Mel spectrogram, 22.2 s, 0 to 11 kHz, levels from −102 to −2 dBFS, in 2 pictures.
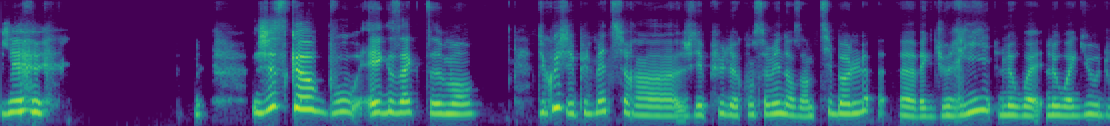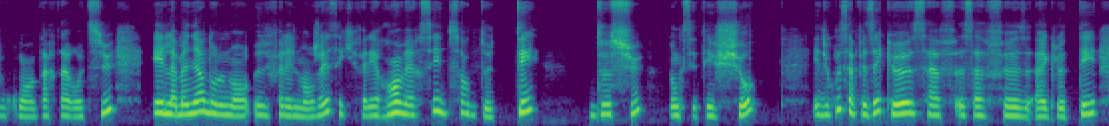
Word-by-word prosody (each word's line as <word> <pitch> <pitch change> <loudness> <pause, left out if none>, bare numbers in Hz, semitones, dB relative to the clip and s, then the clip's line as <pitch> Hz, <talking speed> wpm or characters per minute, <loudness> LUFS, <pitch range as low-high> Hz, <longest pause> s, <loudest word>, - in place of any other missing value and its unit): J'ai 260 +1 +4 2.1
Jusqu'au 320 +3 +7
bout 260 +1 -3
exactement. 230 -2 +2 0.6
Du 250 - -4
coup 350 - +7
j'ai 230 -10 -3
pu 240 +3 -7
le 225 - -6
mettre 265 +2 -1
sur 240 -5 -3
un 190 -1 -2
j'ai 200 +2 -4
pu 230 +3 -7
le 200 -3 -2
consommer 215 +3 -2
dans 195 -5 -2
un 175 - -4
petit 235 +7 -9
bol, 230 +5 0 0.3
heu, - - 0
avec 175 -1 -1
du 185 +3 -6
riz, 245 +11 0
le 200 0 -1
wa 190 -1 +1
le 200 0 -1
Wagyu 195 +3 -2
du 190 -1 -13
coup 180 0 -8
en 170 -1 -5
tartare 185 -1 -4
au-dessus 240 - -2 0.4
et 245 0 +6
la 220 -2 +4
manière 240 +5 +4
dont 240 - +3
le 210 - +1
man 185 -2 0
dont 205 - -2
il 190 - -7
fallait 190 -2 -3
le 180 - -3
manger 175 +10 -1
c'est 220 - -8
qu'il 210 - -19
fallait 185 +1 -2
renverser 220 +6 +2
une 245 -4 0
sorte 230 -6 -7
de 160 - -4 0.2
thé 290 +5 +3 0.5
dessus, 220 - -1 0.2
donc 190 -1 -1
c'était 180 +1 -5
chaud 200 - +2 0.5
et 205 - -3
du 205 - -4
coup 310 - 0
ça 270 -6 0
faisait 235 +5 0
que 230 +1 +6
ça 220 -4 -3
fe 195 - -7
ça 190 0 -1
feuse 180 -2 -3
avec 170 -1 -2
le 170 - -1
thé, 220 +8 -1
215 Hz, 185 wpm, -25 LUFS, 190-245 Hz, 2.1 s, Jusqu'au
